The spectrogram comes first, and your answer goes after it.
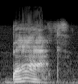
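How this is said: The vowel is a short, flat A. "Americans pronounce the word bath with a short A sound"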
